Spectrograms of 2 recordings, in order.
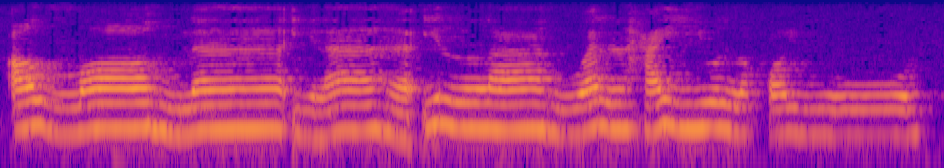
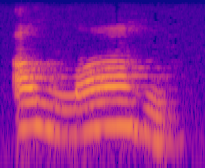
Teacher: Jadi di sini lafadz jalalahnya harus dibaca tafkhim atau tebal.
